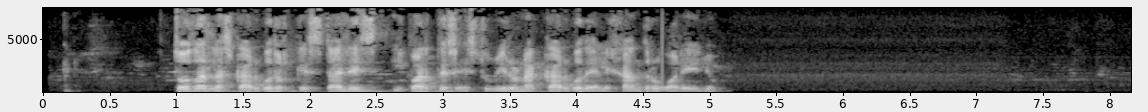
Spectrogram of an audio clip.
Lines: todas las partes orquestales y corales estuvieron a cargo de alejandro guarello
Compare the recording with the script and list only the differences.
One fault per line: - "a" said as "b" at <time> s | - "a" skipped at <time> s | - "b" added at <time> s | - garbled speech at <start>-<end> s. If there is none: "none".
- "partes" said as "cargo" at 1.4 s
- "corales" said as "partes" at 2.7 s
